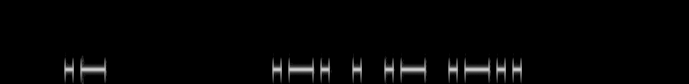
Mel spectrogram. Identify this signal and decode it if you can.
Morse code, heard as a keyed tone, about 16 wpm, 700 Hz. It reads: A REAL
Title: 3x Word-Spacing - Sentences from Top 500 Words - 15wpm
